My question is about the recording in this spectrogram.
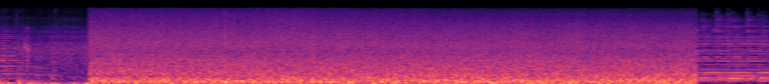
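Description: Whitewater river rapids: a steady, even rush of churning water that starts about a second in and stops near the end, where music comes in.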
